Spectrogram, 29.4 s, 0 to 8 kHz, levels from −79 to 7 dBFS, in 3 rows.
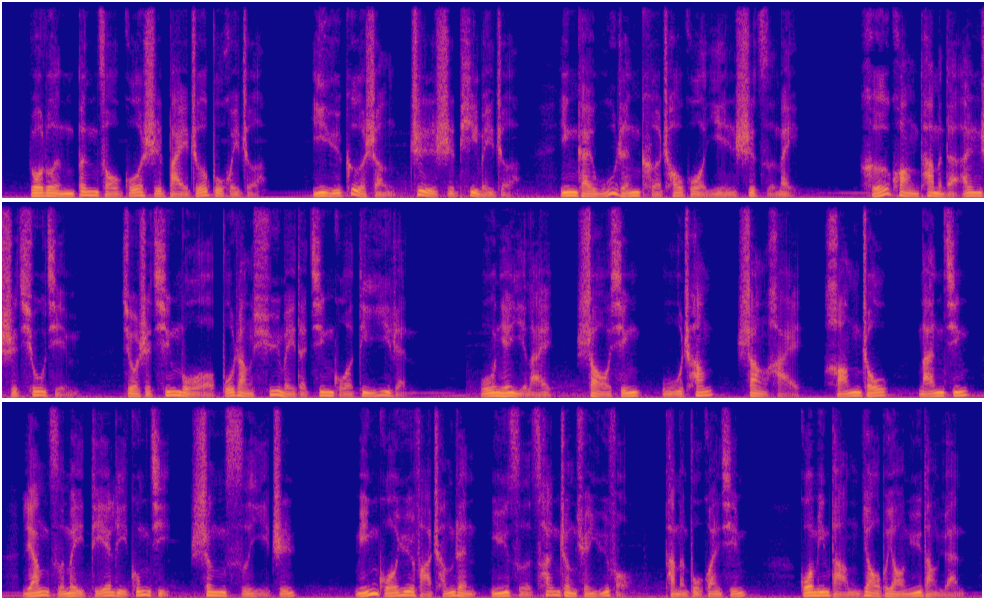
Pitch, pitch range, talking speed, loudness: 105 Hz, 85-120 Hz, 215 characters per minute, -21 LUFS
